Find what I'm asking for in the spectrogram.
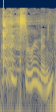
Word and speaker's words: cerumen: Cerumen. – Cerumen removal, which is a big deal, very much can help you so much with your hearing to have that removed.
